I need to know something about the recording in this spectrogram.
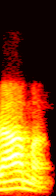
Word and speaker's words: Rama: And in Sanskrit, both words are different. One is having ma plus a, Rama, and one is ma plus a.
